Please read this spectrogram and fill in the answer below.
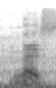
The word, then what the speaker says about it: NES: They told you how to pronounce it, and it's NES. – NES. – NES. Like Howard and NES.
